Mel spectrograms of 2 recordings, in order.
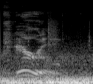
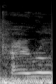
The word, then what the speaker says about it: Cairo: future too coming into the town of cairo it's spelled like cairo but in nebraska it's pronounced cairo one of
